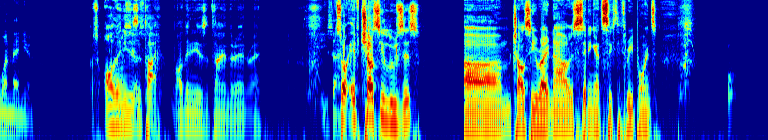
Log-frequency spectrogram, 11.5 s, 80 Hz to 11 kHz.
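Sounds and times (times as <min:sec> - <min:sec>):
speech: 0:00.0 - 0:00.6, 0:01.4 - 0:04.0, 0:04.6 - 0:10.4
stifled almost-sneeze: 0:10.2 - 0:10.5.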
